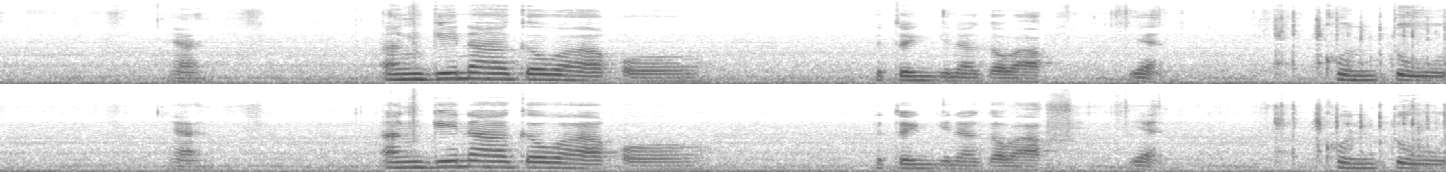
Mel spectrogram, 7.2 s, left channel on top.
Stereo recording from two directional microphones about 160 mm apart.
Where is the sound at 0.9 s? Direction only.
15° left (ahead or behind).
